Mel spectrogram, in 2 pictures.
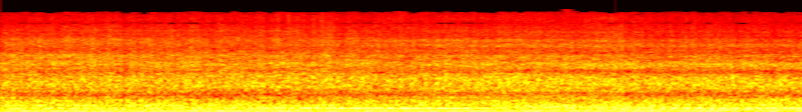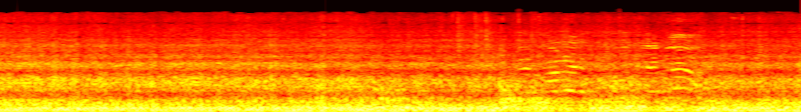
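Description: A diesel truck engine rumbles nearby, then pulls away and fades.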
